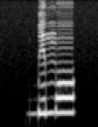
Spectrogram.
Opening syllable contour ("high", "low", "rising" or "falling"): high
